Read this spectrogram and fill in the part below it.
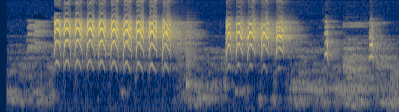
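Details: Yuhina from Kalimantan, a lively singer kept as a tutor bird for songbirds such as magpie robins: fast bursts of a dozen high, bright, evenly spaced chirps, then a shorter run and scattered notes over a quiet background.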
